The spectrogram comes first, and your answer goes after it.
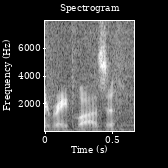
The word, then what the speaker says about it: Rayquaza: Like I can understand you wanting to say Rayquaza cuz there's no second Y after the after the A, but it is meant to be based on the word quazar.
